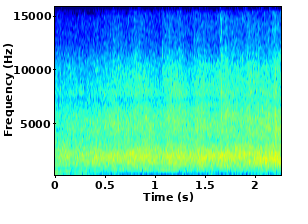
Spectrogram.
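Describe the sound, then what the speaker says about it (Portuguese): A church congregation applauds during a sermon, a continuous blended wash of many hands clapping heard from a distance, steady and moderately loud throughout. "Vamos aplaudir ao Senhor."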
